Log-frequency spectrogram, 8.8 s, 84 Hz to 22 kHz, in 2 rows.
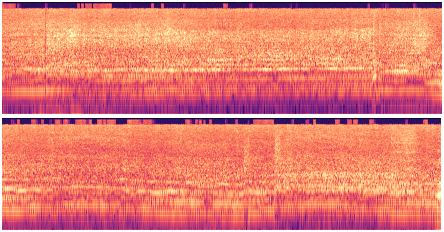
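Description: A race car laps Bathurst in rFactor 2, its engine climbing through the gears with rising revving tones and brief dips at each shift, loud and close.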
